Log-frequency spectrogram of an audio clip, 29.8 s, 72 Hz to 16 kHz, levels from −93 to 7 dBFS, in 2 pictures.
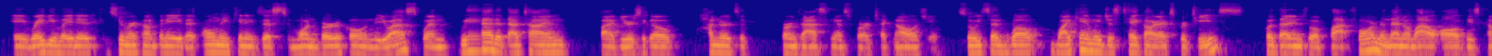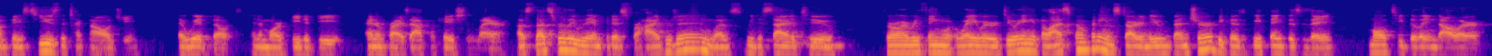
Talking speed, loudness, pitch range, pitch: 215 wpm, -24 LUFS, 95-110 Hz, 100 Hz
